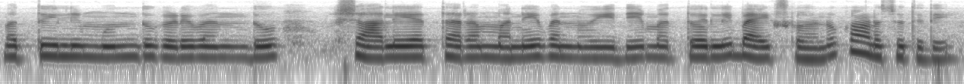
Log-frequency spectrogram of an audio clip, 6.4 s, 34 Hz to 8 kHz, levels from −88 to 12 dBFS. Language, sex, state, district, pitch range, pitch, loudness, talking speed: Kannada, female, Karnataka, Bidar, 195-205 Hz, 200 Hz, -16 LUFS, 130 wpm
